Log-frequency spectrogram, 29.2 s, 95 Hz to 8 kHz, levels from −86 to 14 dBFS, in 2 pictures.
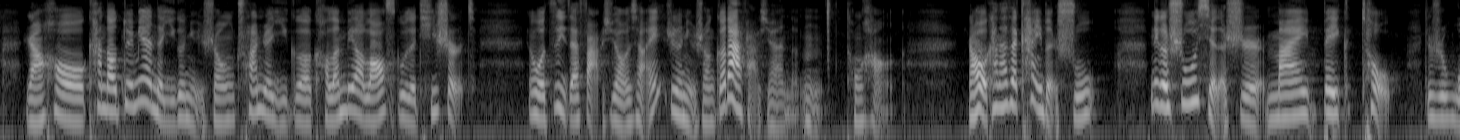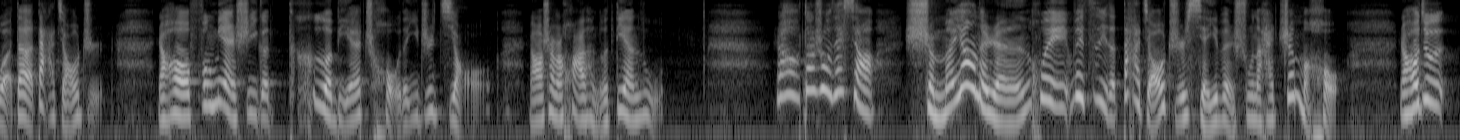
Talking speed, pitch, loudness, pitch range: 310 characters per minute, 205 Hz, -26 LUFS, 180-270 Hz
